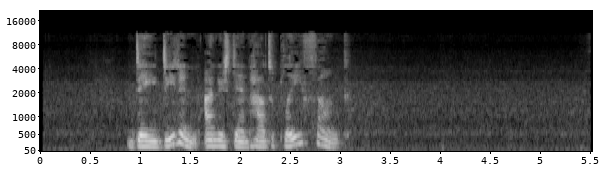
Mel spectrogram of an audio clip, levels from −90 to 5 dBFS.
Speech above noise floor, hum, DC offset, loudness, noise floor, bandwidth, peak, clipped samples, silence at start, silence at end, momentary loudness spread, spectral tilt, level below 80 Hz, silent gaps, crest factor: 35 dB; none; under 0.1%; -20 LUFS; -54 dBFS; 11.5 kHz; -4 dBFS; under 0.1%; 0.9 s; 2.45 s; 10 LU; -5 dB/octave; -56 dBFS; none; 20 dB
